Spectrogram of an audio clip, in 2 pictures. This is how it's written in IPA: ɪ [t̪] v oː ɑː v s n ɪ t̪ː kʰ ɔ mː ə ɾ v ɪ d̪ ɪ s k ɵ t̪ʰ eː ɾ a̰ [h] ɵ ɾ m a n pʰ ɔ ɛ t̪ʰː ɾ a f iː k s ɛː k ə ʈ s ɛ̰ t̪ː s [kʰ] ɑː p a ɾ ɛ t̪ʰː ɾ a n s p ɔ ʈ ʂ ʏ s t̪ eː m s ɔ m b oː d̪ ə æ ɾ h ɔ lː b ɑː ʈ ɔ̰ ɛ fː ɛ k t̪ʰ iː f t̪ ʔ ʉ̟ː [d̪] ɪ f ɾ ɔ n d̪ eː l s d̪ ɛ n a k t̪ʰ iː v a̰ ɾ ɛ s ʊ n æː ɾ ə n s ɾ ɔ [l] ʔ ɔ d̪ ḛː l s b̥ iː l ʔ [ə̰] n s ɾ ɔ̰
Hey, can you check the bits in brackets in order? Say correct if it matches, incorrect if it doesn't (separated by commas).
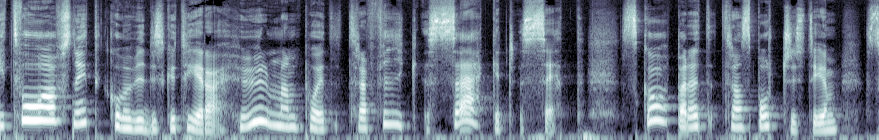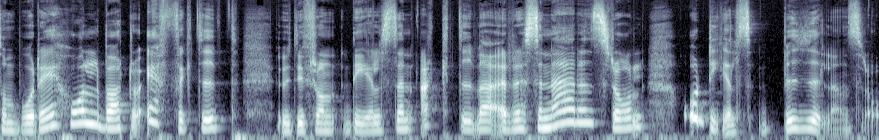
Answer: incorrect, correct, incorrect, incorrect, incorrect, correct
